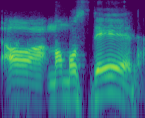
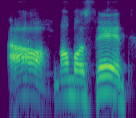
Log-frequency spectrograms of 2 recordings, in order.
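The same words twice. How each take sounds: First: Slow hammed-up groan of a dying man; mock dying. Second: Hammed-up strained dying voice; mock dying, more strained. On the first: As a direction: play it like a melodramatic death. Mocking a dying character. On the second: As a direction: squeeze it out like the last breath. Repeat of the mock dying line.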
